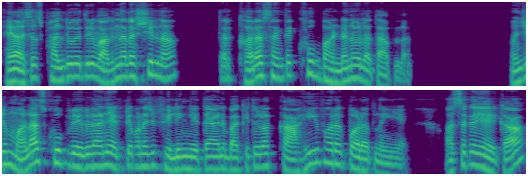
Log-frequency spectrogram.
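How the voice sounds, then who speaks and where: A man's voice: fairly high pitch, expressive, no echo, muffled recording, natural voice. A man voicing a fiery, demanding young woman who scolds her fiancé. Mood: annoyed. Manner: scolding, quick to anger.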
